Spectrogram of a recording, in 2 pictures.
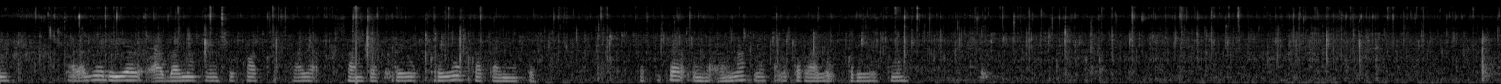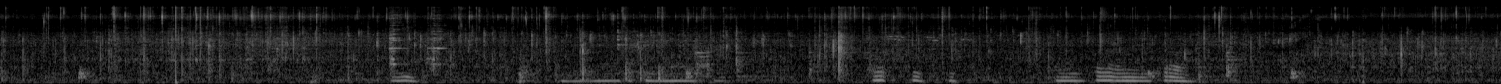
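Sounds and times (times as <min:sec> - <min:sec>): rice cake sizzling in oil: 0:00.0 - 0:30.0
metal spatula scraping pan: 0:18.9 - 0:19.6.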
